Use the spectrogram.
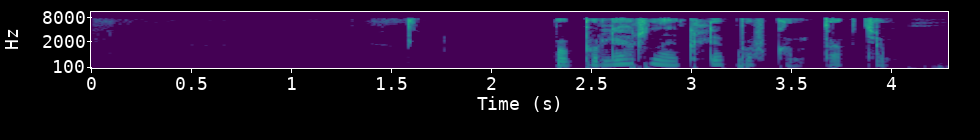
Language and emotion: Russian, neutral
